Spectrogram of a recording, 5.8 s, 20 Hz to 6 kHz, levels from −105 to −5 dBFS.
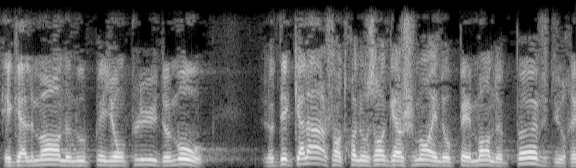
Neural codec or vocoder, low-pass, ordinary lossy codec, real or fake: none; 5.4 kHz; Opus, 64 kbps; real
